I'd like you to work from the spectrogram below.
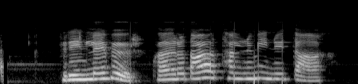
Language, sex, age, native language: Icelandic, female, 60-69, Icelandic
